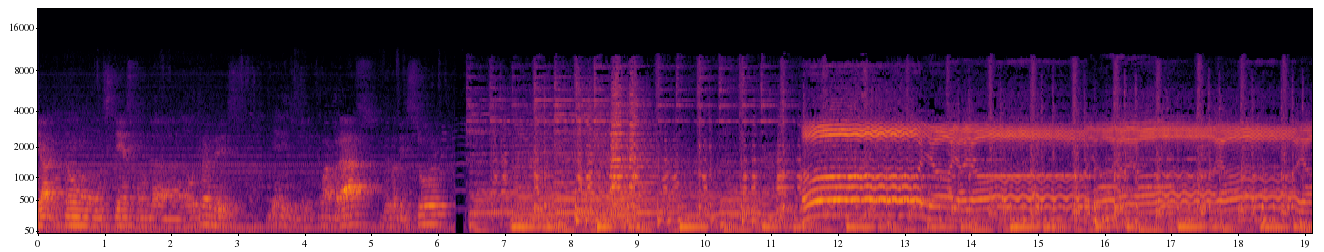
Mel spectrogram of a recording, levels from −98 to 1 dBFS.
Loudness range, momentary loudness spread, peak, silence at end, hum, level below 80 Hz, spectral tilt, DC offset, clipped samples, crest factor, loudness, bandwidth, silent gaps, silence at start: 10 LU; 18 LU; -16 dBFS; 0 s; none; -52 dBFS; -5 dB/octave; under 0.1%; under 0.1%; 18 dB; -32 LUFS; 11 kHz; none; 0 s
